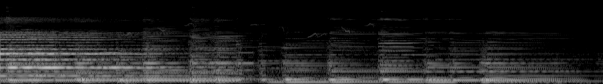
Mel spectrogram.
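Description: Acoustic guitar strumming the closing chords of a song, a slow series of strokes dying away into a last ringing chord near the end. A held note from a group of women singing fades out in the first second or so.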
